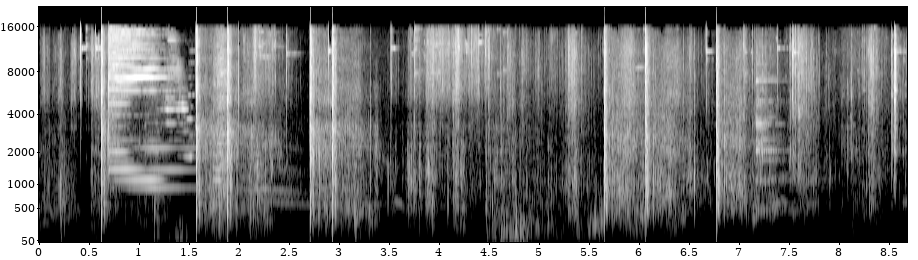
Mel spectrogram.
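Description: Handgun shots fired in short strings at irregular intervals, with a pause in the middle while the shooter moves. Right after the first shot a metallic ringing sounds for under a second.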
